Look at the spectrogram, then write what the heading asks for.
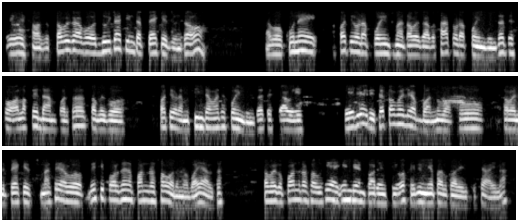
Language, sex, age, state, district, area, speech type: Nepali, male, 18-30, West Bengal, Darjeeling, rural, conversation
